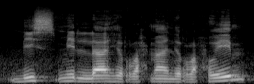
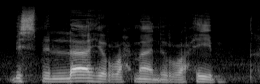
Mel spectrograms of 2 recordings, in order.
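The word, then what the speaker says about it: بسم الله الرحمن الرحيم: sedikit ya pada kasroh pelafalan kasroh pada Basmalah ya Bismillahirrahmanirrahim itu terdengar kurang jelas seperti suara e Bismillahirrohmanirrohim Kemudian pada kata Yuki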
